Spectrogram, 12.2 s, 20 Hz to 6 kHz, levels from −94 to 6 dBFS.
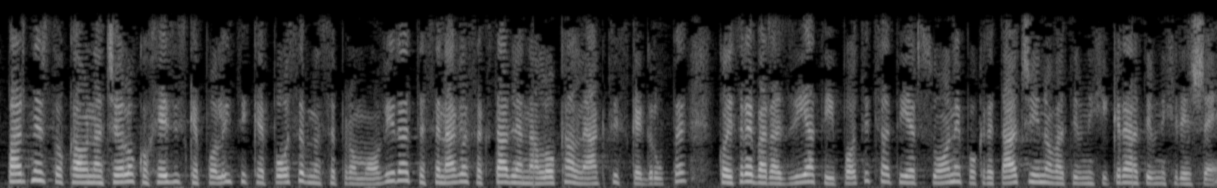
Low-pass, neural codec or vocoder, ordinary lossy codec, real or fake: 5.4 kHz; none; none; real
